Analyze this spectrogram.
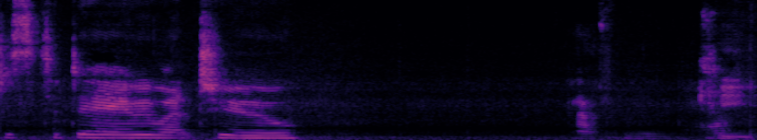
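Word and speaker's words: Half Moon Cay: then Friday which is today we went to Half Moon Key Half Moon Key I said so if you've never been on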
